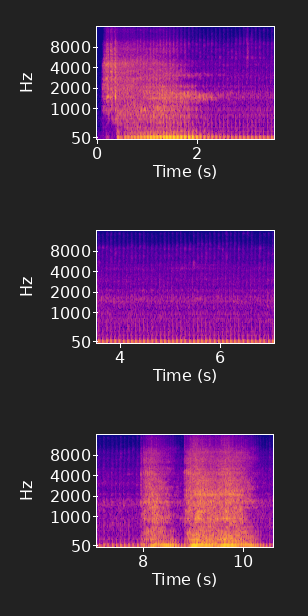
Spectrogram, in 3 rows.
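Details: 2023 Hero Xpulse 200 4V single-cylinder motorcycle idling with steady thump around three per second, revved briefly twice; faint extra clatter on the idle, engine noise issue, source unclear.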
